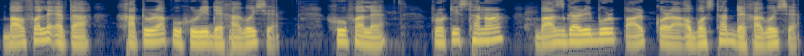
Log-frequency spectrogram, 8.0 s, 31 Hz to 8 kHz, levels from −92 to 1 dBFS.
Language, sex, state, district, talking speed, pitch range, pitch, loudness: Assamese, male, Assam, Kamrup Metropolitan, 110 wpm, 110-135 Hz, 120 Hz, -19 LUFS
